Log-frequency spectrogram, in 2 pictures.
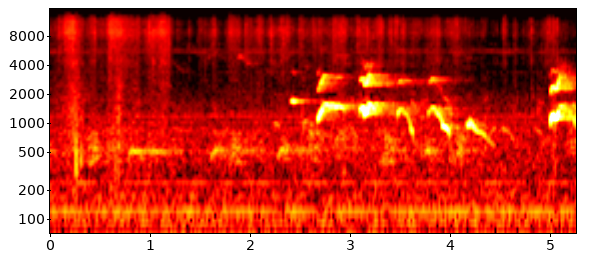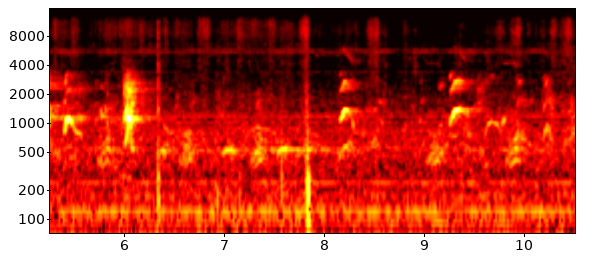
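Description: Nine-week-old Belgian Malinois puppy giving a run of short, high yips and barks from about two to six seconds in, then a few fainter yips near the end.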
